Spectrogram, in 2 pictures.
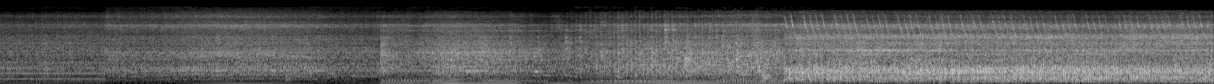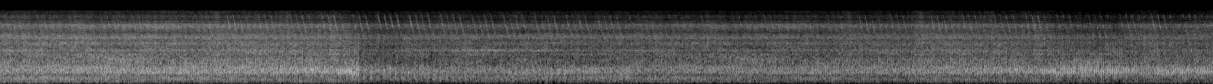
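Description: Military transport helicopters running, a steady roar of turbines and rotors that jumps in level several times and is loudest for a few seconds in the middle. In the first seconds a lower engine hum sits underneath.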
